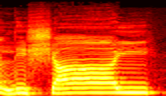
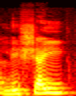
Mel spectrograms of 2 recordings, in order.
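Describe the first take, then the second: First: The vowel after sh is a long aa. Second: The vowel after sh is a short diphthong. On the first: The speaker calls it wrong. "अगर इसको जोड़ा जाएगा तो ये बनेगा लिशाई, तो ये सही नहीं है" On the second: The speaker calls it right. "इस अलिफ को अगर आप यहां पर हटाएंगे ना तब भी ये पढ़ा जाएगा लिशै"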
